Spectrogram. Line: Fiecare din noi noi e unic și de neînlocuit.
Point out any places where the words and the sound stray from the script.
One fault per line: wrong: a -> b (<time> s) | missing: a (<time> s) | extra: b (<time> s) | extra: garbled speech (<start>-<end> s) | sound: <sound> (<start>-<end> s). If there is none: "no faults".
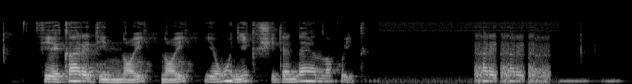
sound: laugh (4.7-5.5 s)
